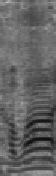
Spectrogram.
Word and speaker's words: Halah: Hala and Hore both start with the letter H, but this H actually has a diiocritic dot under it in both cases, indicating that it's supposed to be pronounced with a glottle scraping sound.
